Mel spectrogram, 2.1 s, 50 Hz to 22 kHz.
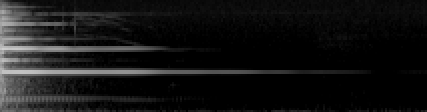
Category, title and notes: Sound effects > Other mechanisms, engines, machines
metal shop foley -078
bam, bang, boom, bop, crackle, foley, fx, knock, little, metal, oneshot, perc, percussion, pop, rustle, sfx, shop, sound, strike, thud, tink, tools, wood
